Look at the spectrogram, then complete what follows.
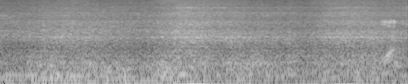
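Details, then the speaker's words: Small car that stalled on the road, after fuel pump replacement: it starts immediately and idles with a smooth low rumble, taking a couple of gentle revs cleanly without stumbling; the fault was only the fuel pump. "Sekarang coba kita hidupkan. Bismillahirrahmanirrahim. Alhamdulillah langsung hidup. Oke, langsung hidup."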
